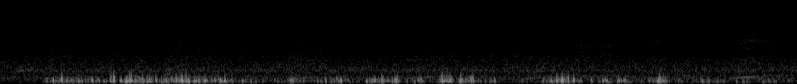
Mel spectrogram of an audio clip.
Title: Snoring baby...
